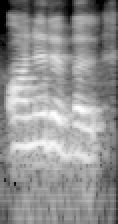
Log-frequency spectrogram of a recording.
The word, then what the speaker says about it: honorable: Because our honorable, the pronunciation is starting with o, that is a vowel sound.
